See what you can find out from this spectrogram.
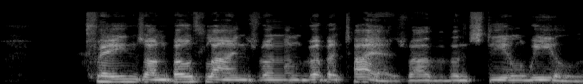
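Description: At 2.75 s, right after "on both lines", a burst of packet loss hits the call stream: roughly 80 ms of audio never reaches the player in time. The receiver bridges the hole by extending the last sound and fading it out for about 81 ms, so a brief held, dimming sound replaces the speech. When playback resumes at 2.86 s with "rubber tyres rather than", the audio picks up further along, with the lost stretch simply gone.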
